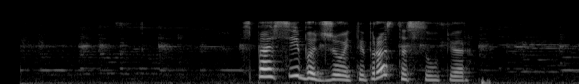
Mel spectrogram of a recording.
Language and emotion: Russian, positive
